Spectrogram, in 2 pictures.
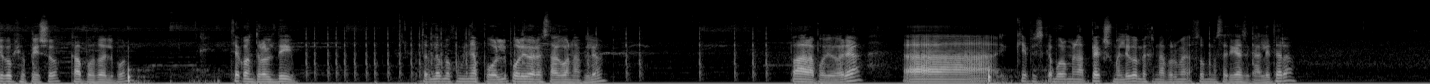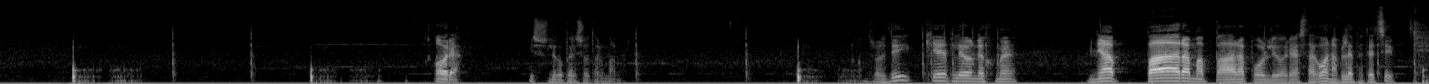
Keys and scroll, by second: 2.4 super+d, 10.5 alt+super+z, 15.4 super+z, 17.9 super+d, 19.4 super+z, 22.9 super+d.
